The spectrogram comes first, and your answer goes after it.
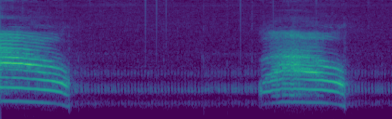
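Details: Possibly hungry pet giving two long, tonal, harmonic-rich cries about two seconds apart, each falling at the close, with near silence in between.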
